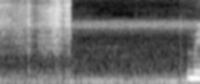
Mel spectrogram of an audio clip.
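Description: Metal tongs scraping on a tawa griddle as the cooked paratha roll is lifted off, a short rasping scrape that stops under a second in.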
